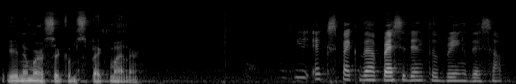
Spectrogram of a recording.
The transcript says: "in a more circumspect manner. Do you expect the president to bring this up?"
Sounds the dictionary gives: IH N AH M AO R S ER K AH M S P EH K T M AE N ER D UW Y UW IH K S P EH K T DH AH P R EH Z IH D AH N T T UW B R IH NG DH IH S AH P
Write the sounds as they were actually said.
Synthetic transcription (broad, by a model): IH N AH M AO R S ER K AH M S P EH K T M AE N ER D UW Y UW IH K S P EH K T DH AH P R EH S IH D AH N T T UW B R IH NG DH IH S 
